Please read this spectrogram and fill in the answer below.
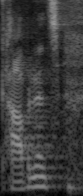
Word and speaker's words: Covidence: When you start pulling the articles, I like I like Covidence, which is actually pronounced Covidence.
